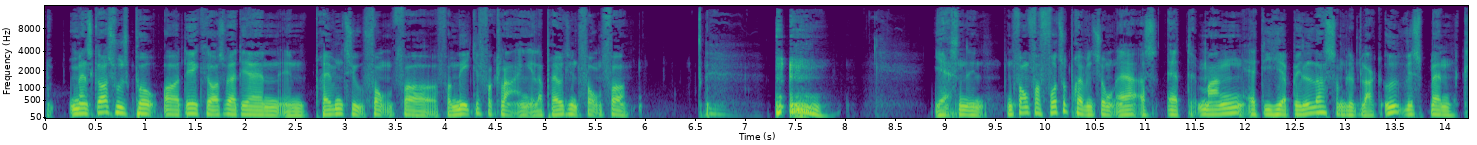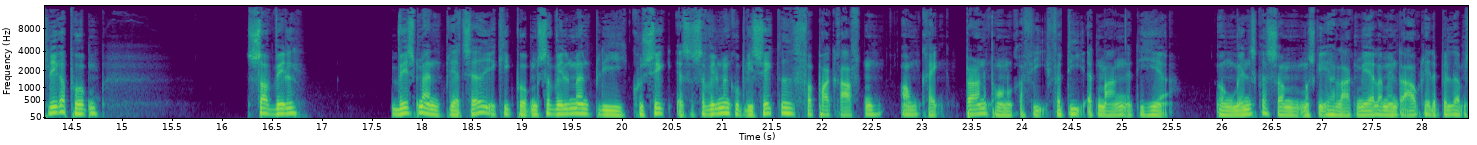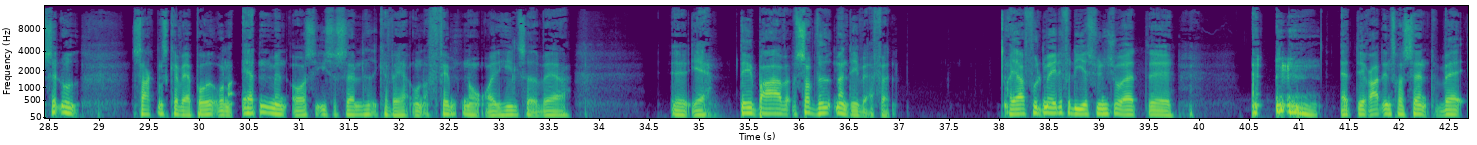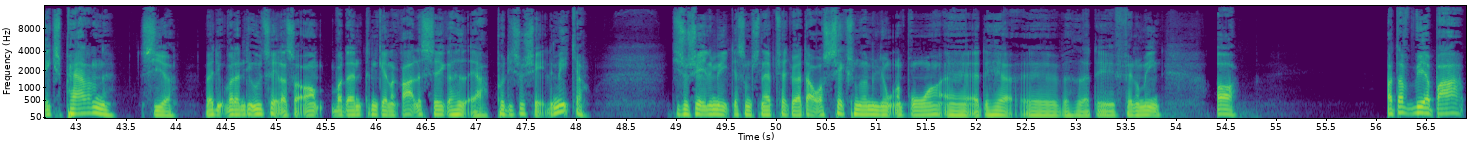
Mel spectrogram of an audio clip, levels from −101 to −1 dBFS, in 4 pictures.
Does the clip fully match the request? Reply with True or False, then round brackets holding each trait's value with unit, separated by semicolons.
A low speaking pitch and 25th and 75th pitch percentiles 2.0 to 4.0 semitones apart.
True (105 Hz; 3.6 semitones)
